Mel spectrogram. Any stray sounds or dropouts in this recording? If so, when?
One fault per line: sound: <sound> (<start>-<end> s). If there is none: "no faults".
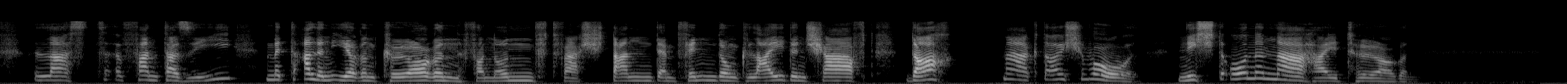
no faults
